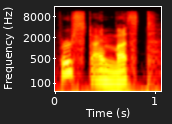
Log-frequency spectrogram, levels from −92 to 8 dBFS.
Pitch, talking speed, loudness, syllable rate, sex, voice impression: 135 Hz, 170 wpm, -15 LUFS, 2.9 syllables/s, male, masculine, middle-aged, slightly relaxed, slightly powerful, bright, soft, muffled, friendly, reassuring, wild, lively, kind, slightly modest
